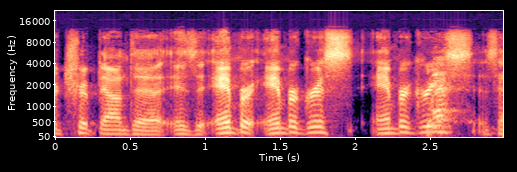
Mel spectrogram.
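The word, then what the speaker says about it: Ambergris Caye: Now, I know that your trip down to, is it Ambergris? Is that how you pronounce it? Ambergris Key.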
